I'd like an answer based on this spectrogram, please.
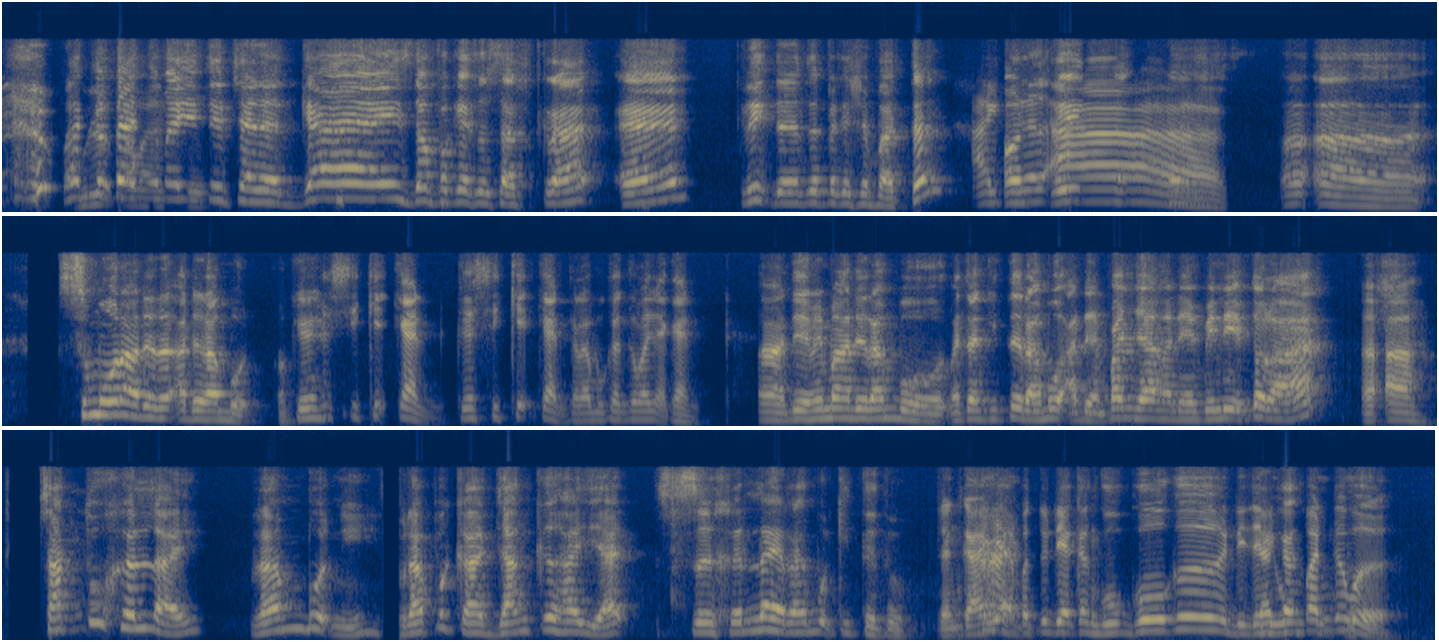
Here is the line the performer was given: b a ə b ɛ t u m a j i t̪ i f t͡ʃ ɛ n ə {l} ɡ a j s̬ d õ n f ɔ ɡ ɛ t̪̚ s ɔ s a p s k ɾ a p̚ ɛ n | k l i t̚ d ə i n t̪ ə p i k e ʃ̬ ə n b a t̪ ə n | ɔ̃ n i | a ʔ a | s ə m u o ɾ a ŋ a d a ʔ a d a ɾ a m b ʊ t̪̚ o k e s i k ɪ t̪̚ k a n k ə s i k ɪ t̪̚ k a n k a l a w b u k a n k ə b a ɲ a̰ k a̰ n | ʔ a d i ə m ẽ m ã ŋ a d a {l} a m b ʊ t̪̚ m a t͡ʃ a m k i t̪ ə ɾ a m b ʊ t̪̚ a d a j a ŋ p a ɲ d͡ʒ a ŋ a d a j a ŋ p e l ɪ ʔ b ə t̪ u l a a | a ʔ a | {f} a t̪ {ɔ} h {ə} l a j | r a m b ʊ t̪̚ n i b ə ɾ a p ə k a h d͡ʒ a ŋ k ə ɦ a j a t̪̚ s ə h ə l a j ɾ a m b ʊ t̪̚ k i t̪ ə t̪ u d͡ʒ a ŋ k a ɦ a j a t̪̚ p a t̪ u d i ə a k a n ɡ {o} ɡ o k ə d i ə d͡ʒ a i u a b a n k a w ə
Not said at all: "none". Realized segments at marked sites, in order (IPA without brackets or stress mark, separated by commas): l, ɾ, s, u, ə, u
